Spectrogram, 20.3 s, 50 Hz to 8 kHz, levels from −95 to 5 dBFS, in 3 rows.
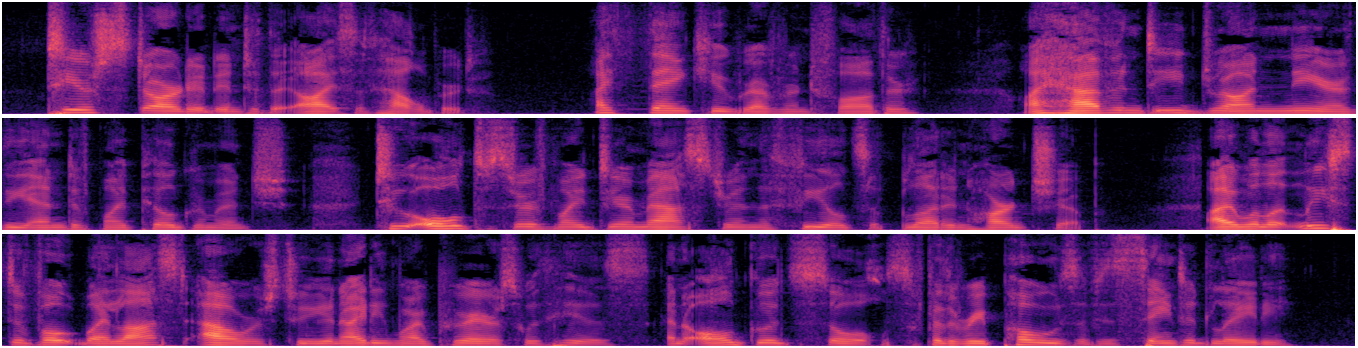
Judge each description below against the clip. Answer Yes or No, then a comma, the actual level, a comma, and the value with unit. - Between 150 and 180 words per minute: Yes, average, 175 wpm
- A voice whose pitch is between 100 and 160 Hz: Yes, medium, 140 Hz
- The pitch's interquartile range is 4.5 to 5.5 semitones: No, narrow, 2.5 semitones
